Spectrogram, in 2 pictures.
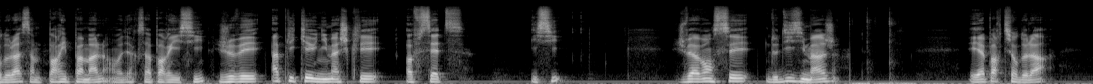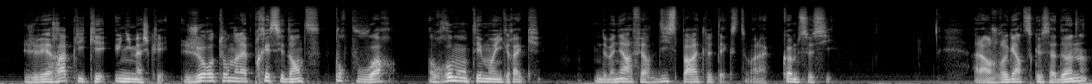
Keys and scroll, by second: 8.4 Right, 21.7 space.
